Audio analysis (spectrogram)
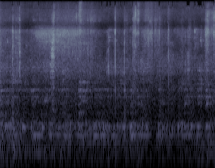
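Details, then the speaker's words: DIY boiler and radiator heating system during initial commissioning: irregular bubbling and low burbling over a steady hiss as water gurgles down the overflow pipe into a bucket. "think you can hear the gurgling that's the other that's the overflow pipe into the yellow bucket"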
